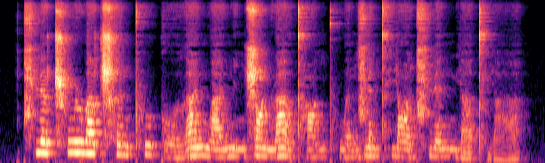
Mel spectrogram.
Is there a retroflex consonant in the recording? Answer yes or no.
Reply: yes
